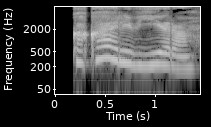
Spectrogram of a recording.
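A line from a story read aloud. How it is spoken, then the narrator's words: Bitter sigh. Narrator (Russian): Арнольд горько вздохнул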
